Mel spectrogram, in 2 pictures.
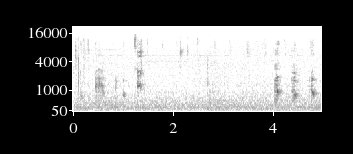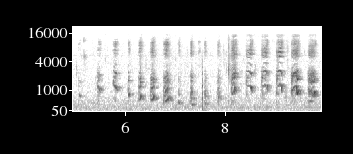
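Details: Two-week-old Labrador Retriever puppy, Litter J: faint squeaks at first, then a steady run of short rising-falling whimpers about three per second, growing louder.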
